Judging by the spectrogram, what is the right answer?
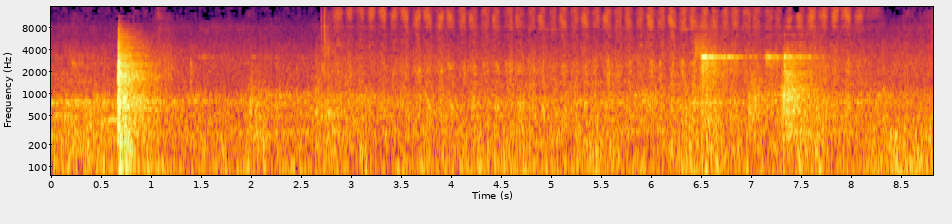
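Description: Coloured pencil scratching faintly on paper in quick, even strokes, with a few sharp clicks: one about a second in and two near the end.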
